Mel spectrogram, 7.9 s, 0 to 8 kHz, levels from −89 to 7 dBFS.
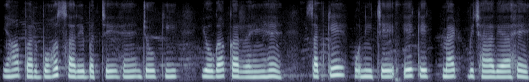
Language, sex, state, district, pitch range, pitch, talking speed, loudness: Hindi, female, Rajasthan, Jaipur, 210-225 Hz, 215 Hz, 150 wpm, -16 LUFS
